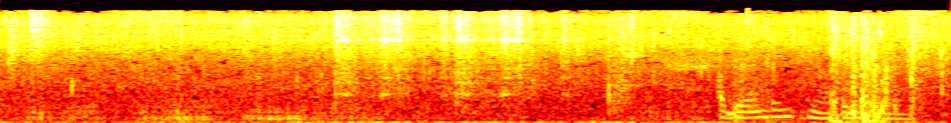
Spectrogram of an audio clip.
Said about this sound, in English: Here we are in the campground. It's very muddy because it's raining.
